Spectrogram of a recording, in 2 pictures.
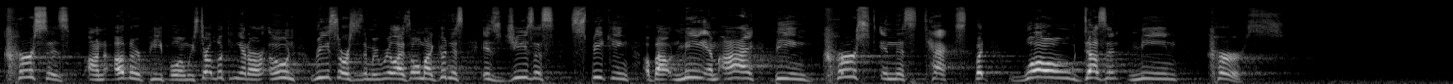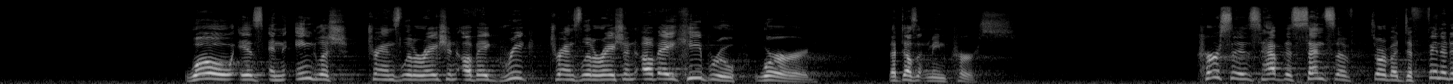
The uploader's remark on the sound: delivered at the First Presbyterian Church of Flint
